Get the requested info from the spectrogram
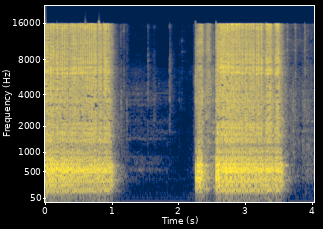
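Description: Small two-stroke glow-plug engine of an RC10GT nitro truck, run on gasoline, firing in two short bursts of about a second each and cutting out abruptly between them. It runs rough and will barely idle, doesn't sound very good.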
